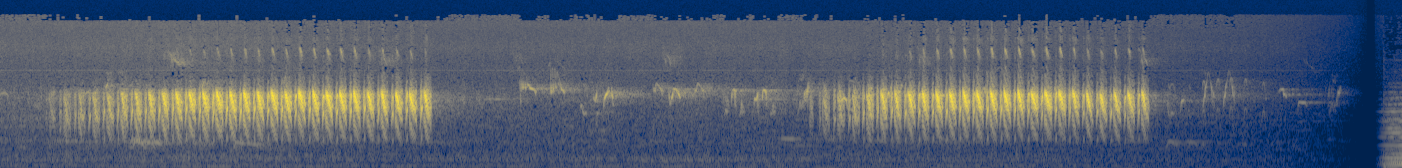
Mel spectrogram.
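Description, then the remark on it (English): A cactus wren, the state bird of Arizona, sings two long, harsh, rapid chugging phrases, each lasting a few seconds and swelling in loudness, separated by a pause with softer scratchy calls, with no talking. “And as usual, for a brief rest from the human voice before the news, we leave you with birdsong. And this week, it's the cactus wren, which, as I'm sure you know, Lawrence, is the state bird of Arizona.”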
